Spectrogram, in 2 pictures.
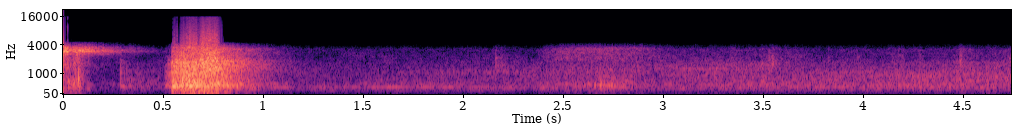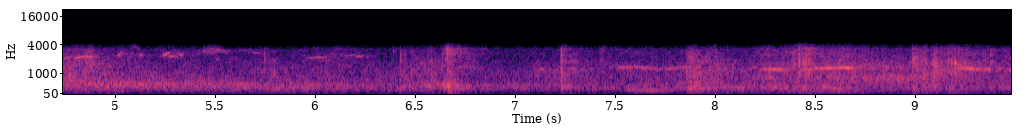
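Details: An angry pet rainbow lorikeet, upset by a pair of keys, gives one loud, harsh screech near the start, then soft scratchy chatter and thin squeaks under faint household noise.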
